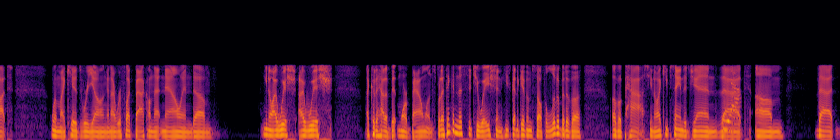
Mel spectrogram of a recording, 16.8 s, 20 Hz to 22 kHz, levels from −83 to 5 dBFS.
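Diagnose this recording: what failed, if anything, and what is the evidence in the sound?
Nothing has failed here: the speech comes through as ordinary G.711 telephone coding, with nothing above about 3.8 kHz and only the faint level-following hiss you'd expect from that 8-bit logarithmic format.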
